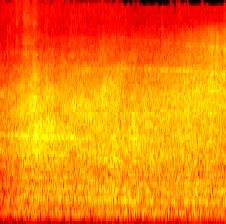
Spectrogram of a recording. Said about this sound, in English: And therefore, you can't, as the plane flies over loudly.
